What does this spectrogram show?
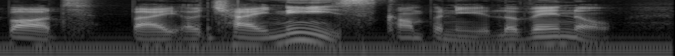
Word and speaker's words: Lenovo: They got bought by a Chinese company, Lenovo. How do you pronounce it? Lenovo.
